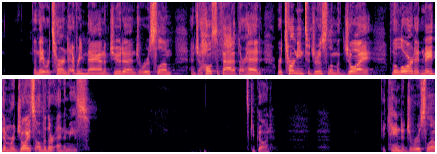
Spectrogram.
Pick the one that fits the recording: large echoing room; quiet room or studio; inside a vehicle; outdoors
large echoing room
